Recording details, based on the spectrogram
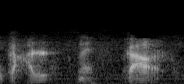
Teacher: ，拎包嘎尔给，拎包这个笨蛋的那个拎巴，你看左边跟他平着拎巴是一个枕包，还有的那个笨蛋拎巴是下边写住，这个大臣是上边哪弱，你这个慢慢可以对比记它。这个拎包呢，就是不是笨蛋是大臣啊。这个卡日是那个藏王派这个大臣到汉地来求文成公主的那个代表团团长啊，他非常聪明，这个叫卡日，这个译的叫噶尔， 因为它这个卡前边有前加字，所以不送气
